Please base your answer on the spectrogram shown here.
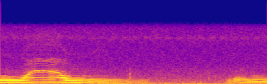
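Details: Two domestic cats fighting: a long wavering howl swells, then sags into a rough, low, fading grumble. After a near-silent pause, a fresh rising yowl starts at the end.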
